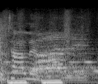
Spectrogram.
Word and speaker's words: Talib: Say Talib or Talib. If it's hard, try spelling it phonetically.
